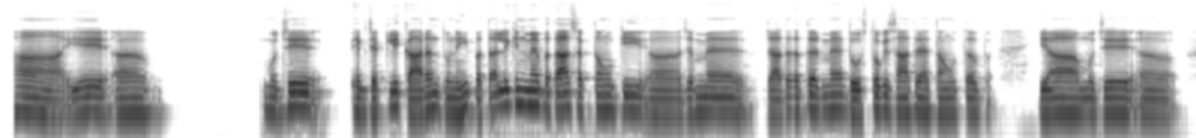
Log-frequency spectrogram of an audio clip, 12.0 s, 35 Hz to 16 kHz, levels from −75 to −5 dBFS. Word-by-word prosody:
हाँ। 105 -5 +1
ये 110 +3 +1
अ, 105 0 -1 1.2
मुझे 115 +2 -1 0.6
एक्ज़ेक्टली 105 +5 0
कारण 110 +5 +4
तो 110 - -5
नहीं 105 +5 0
पता। 95 -4 -1
लेकिन 150 +2 +1
मैं 145 -1 +4
बता 125 -1 +7
सकता 125 -1 -2
हूँ 120 -1 -2
कि 120 -1 +2
अ, 100 0 -2
जब 105 0 -3
मैं 110 -1 -1 0.2
ज़्यादातर 115 +4 +1
मैं 120 0 +1
दोस्तों 100 +4 -1
के 120 - 0
साथ 110 0 0
रहता 105 -1 -1
हूँ 105 0 -4
तब 105 -1 -5 0.5
या 105 +1 +3
मुझे 105 0 -3 0.3
अ, 100 -1 -6
110 Hz, 145 wpm, -24 LUFS, 100-120 Hz, 1.2 s, बता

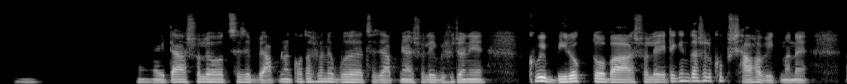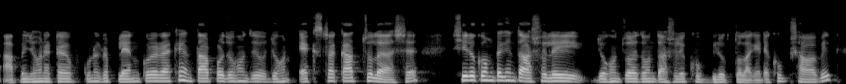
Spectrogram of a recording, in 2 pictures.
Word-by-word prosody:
হুম। 110 -2 -15 1.2
হ্যাঁ, 110 - -1
এটা 115 +3 +1
আসলে 120 +2 0
হচ্ছে 115 - -4
যে, - - +2
ব্যা 105 - +2
আপনার 115 +3 -4
কথা 120 +1 -2
শুনে 130 -1 +1
বোঝা 115 0 +2
যাচ্ছে, 110 0 -4
যে - - 0
আপনি 100 +3 -5
আসলে 110 +1 -5
এই - - -1
বিষয়টা 110 +2 -1
নিয়ে 115 -1 +2 0.5
খুবই 165 +1 +8
বিরক্ত 140 +5 +5 0.2
বা 115 - +7
আসলে 110 +1 -2
এটা 130 - -1
কিন্তু 165 -1 +1
আসলে 165 0 -1
খুব 175 - -4
স্বাভাবিক। 105 -3 0
মানে 100 +1 0 0.6
আপনি 125 - -4
যখন 135 +2 0
একটা 135 +3 -1 0.2
কোন 135 - -4
একটা 145 0 -3
প্লান 130 0 +1
করে 150 +1 +2
রাখেন, 185 +7 0
তারপর 140 +1 +2
যখন 145 +1 -2
যে - - -3 0.2
যখন 130 +1 -3 0.2
এক্সট্রা 160 +4 -2
কাজ 150 +1 +4
চলে 155 -5 +4
আসে, 110 +6 -3 0.5
সেরকমটা 195 -1 +3
কিন্তু 180 -2 0
আসলেই 155 +1 +2 0.3
যখন 130 +2 0
চলে 135 -1 +3
তখন 135 0 -1
তো - - +3
আসলে 125 +1 -3
খুব 130 - -5
বিরক্ত 115 -1 -3
লাগে। 95 0 -3
এটা 110 +2 -5
খুব 145 - -5
স্বাভাবিক। 125 - -2
130 Hz, 205 wpm, -22 LUFS, 115-145 Hz, 1.2 s, খুবই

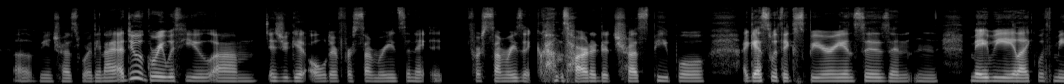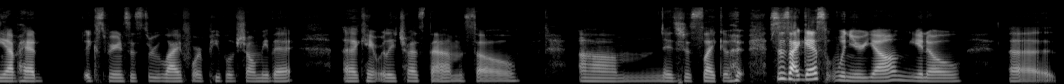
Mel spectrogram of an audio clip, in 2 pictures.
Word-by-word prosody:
of 75 +1 -14
being 150 -1 -15
trustworthy, 145 0 -10
and 155 - -7
I 160 - +2
I - - +5
do 295 +2 0
agree 190 -9 +2
with 175 0 -6
you, 165 -2 -6
um, 150 0 -5
as 165 -1 -4
you 160 - -6
get 155 -1 -3
older, 150 +1 -6
for 155 +1 -12
some 150 -1 -5
reason 150 +1 -8
it 150 - -6
it - - -18 0.2
for 160 - -9
some 150 -1 0
reason 155 0 -3
it - - -19
becomes - - 0
harder 155 +1 +5
to 150 -1 -5
trust 150 0 -1
people, 160 -2 -9 0.4
I - - +1
guess, 160 +2 +7
with 170 -2 0
experiences 160 +1 +1
and 150 0 -8
and 150 -1 -16 0.3
maybe 160 -2 +5
like 150 0 +2
with 170 - -14
me, 155 -2 -1
I've 150 - +4
had 155 -1 +1 0.4
experiences 155 -1 -5
through 160 -2 -12
life 150 -1 -3
where - - -10
people 155 0 -15
have 150 - -7
shown 150 -1 -5
me 150 0 -9
that 150 +1 -6 0.5
that 150 - -4
I 150 - 0
can't 155 0 -4
really 155 0 -7
trust 155 0 -6
them 80 +1 -3
so, 85 0 -6 0.6
um, 145 - -8
it's 155 -1 -5
just 160 -1 -3
like 160 -1 -1
a 155 - -7
hu - - -2 0.3
since 270 0 +4
I 255 - +14
guess 235 +4 +10
when 190 -2 -1
you're 160 -1 +2
young, 165 +5 +3
you 165 -2 +2
know, 150 0 -2 0.5
uh, - - -4
155 Hz, 205 wpm, -26 LUFS, 150-160 Hz, 0.6 s, I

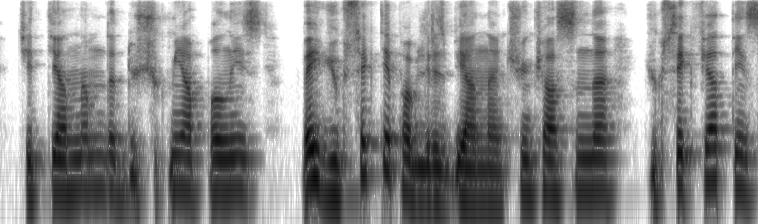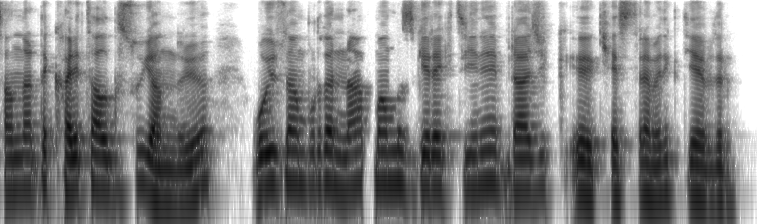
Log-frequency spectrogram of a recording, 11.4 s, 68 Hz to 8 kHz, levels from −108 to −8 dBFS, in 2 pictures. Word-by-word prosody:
ciddi 130 +2 -1
anlamda 140 0 -2
düşük - - -8
mü - - -2
yapmalıyız 135 0 0 0.3
ve 160 - +9
yüksek 150 +5 +1
de - - +2
yapabiliriz 115 - +1
bir - - +2
yandan. 110 -2 +2
Çünkü 130 +5 -4
aslında 135 +1 +1 0.2
yüksek 155 - -1
fiyat 170 0 0
da - - 0
insanlarda 140 0 -1
kalite 140 +1 +4
algısı 140 +1 +1
uyandırıyor. 125 +3 +1 0.3
O 145 - +3
yüzden 160 0 +1
burada 160 +1 +2
ne 145 -1 -1
yapmamız 160 -1 -1
gerektiğini 150 +2 -1
birazcık, 140 +1 -1
ııı, 125 -2 +4
kestiremedik 125 +1 -2
diyebilirim. 115 -2 0
140 Hz, 160 wpm, -23 LUFS, 125-150 Hz, 0.3 s, ve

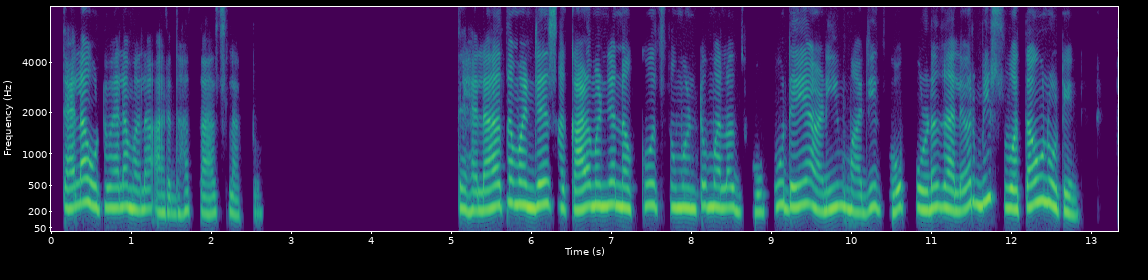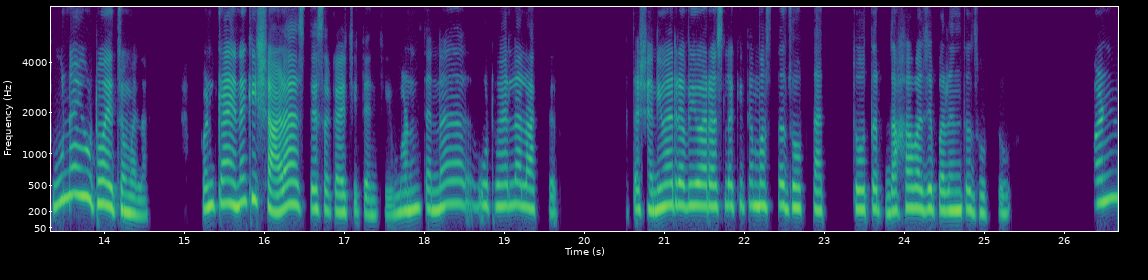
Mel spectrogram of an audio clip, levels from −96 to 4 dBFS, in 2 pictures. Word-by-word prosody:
त्याला 240 +5 +1
उठवायला 235 -2 +1
मला 220 -1 +1
अर्धा 180 0 -5 0.2
तास 180 +1 -6
लागतो. 180 +1 -11 2.5
त्याला 215 +2 +2
तर 290 - +1
म्हणजे 265 0 +5
सकाळ 230 -2 +1
म्हणजे 255 +1 +4
नकोच, 250 +1 0
तो 240 - +1
म्हणतो, 235 0 +3
"मला 240 -1 +2
झोपू 195 +4 -5
दे 245 +3 +3
आणि 225 -4 +1
माझी 220 -2 0
झोप 210 +1 -3
पूर्ण 225 0 +3
झाल्यावर 225 +3 +1
मी 280 +4 +3
स्वतःहून 250 - +2
उठीन, 195 - +1
तू 250 - -8
नाही 380 +1 0
उठवायचं 275 - +2
मला." 165 -3 -2 0.7
पण 240 +3 +2
काय 285 0 +2
आहे 275 - +4
ना 260 +3 +3
की 330 - +3
शाळा 205 -2 +3
असते 230 -3 -2
सकाळची 195 -3 -4
त्यांची, 165 -1 -9
म्हणून 205 +5 0
त्यांना 250 +6 -2 0.2
उठवायला 255 +1 -3
लागत. 230 -3 -4
आता 180 +3 -14
शनिवार, 225 +5 +1
रविवार 255 0 +1
असलं 255 +1 -2
की 265 - -9
त्या 265 - -5
मस्त 255 0 -1
झोपतात. 225 -3 -1 0.4
तो 220 -1 +2
तर 225 - 0 0.2
10:00 210 +4 -1
वाजेपर्यंत 215 -1 +1
झोपतो. 180 -2 -7 1.1
पण 295 +2 +1
235 Hz, 125 wpm, -23 LUFS, 210-255 Hz, 2.5 s, म्हणजे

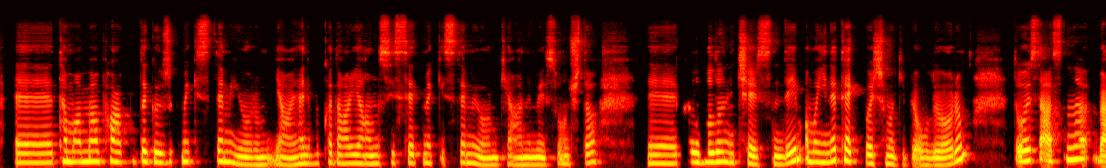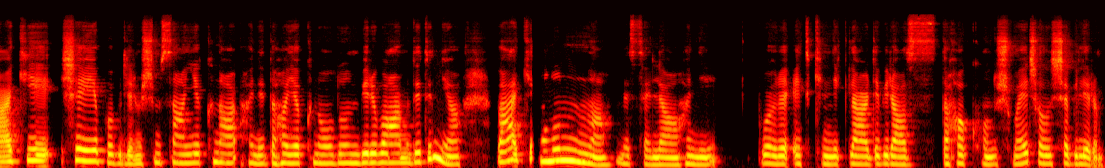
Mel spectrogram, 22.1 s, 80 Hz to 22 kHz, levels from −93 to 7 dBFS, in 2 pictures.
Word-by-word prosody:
eee, 215 0 0
tamamen 240 0 +2
farklı 230 -2 -2
da 240 - +4
gözükmek 230 0 -1
istemiyorum. 185 -9 -1
Yani, 165 -1 0
hani, 190 +1 -1
bu 200 - -10
kadar 205 -3 -2
yalnız 195 -1 -1
hissetmek 210 0 -4
istemiyorum 180 -7 -1
kendimi. 165 -1 0
Sonuçta, 165 - -4 0.5
eee, 200 0 0
kalabalığın 225 0 +3
içerisindeyim 190 +3 +1
ama 230 - +2
yine 230 +4 +1
tek 245 -2 +1
başıma 195 -2 0
gibi 165 -1 -6
oluyorum. 165 - +1 0.5
Dolayısıyla 250 0 +4
aslında 280 +4 +2
belki 125 +2 +2
şey 260 -2 +3
yapabilirim, 200 - -1
şimdi 215 -2 -6
sen 215 -2 -3
yakın 210 +3 -3
ar 210 -1 -2
hani, 195 -2 -5
daha 200 +1 -1
yakın 200 +1 -1
olduğun 205 +1 -1
biri 215 0 +5
var 215 0 +3
mı - - -2
dedin 305 +9 +5
ya, 180 -8 0 0.4
belki 135 -13 +1
onunla 240 -9 +5
mesela, 170 -3 -2
hani, 170 -2 0 0.4
böyle 190 -2 +1
etkinliklerde 180 0 -2
biraz 175 -2 -2
daha 190 +1 -2
konuşmaya 180 +2 -3
çalışabilirim. 190 -4 -2
200 Hz, 140 wpm, -23 LUFS, 175-225 Hz, 0.5 s, biri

